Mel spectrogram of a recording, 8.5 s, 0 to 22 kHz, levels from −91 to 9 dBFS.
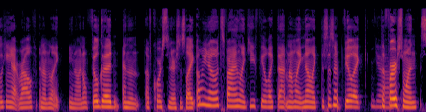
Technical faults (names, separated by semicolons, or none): lost packet rebuilt from error correction; short concealed packet loss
